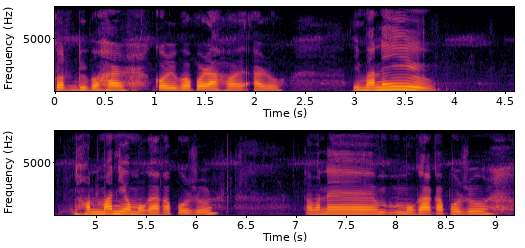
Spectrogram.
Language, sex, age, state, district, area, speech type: Assamese, female, 45-60, Assam, Jorhat, urban, spontaneous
